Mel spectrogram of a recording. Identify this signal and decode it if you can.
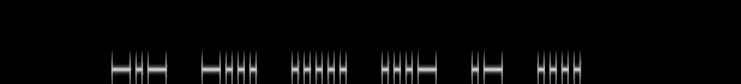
Morse code, heard as a keyed tone, about 20 wpm, spaced as for 15 wpm, 700 Hz. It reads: KB5VAH
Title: 238 Lesson 38g - Letter q - Call Signs 20wpm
